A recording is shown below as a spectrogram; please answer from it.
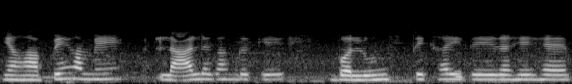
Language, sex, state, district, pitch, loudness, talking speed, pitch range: Hindi, female, Maharashtra, Gondia, 225 Hz, -17 LUFS, 115 wpm, 210-235 Hz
